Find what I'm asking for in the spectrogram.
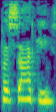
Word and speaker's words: Psaki: But Jen Psaki, silent P, of course, she says that Kamala is not visiting the border right now because she's doing exactly what the president asked her to do.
